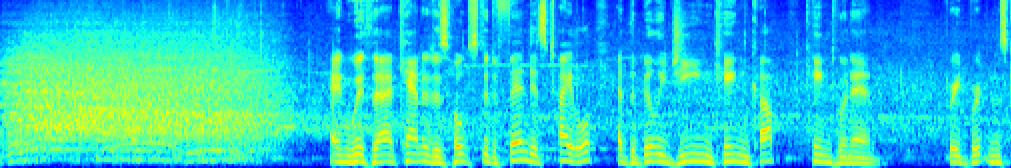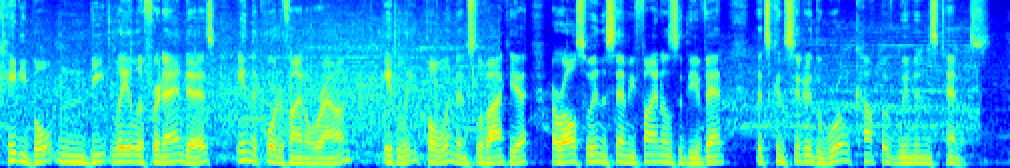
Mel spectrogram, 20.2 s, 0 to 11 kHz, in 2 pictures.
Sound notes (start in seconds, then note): 3.8 applause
